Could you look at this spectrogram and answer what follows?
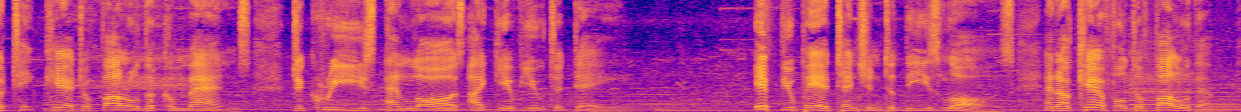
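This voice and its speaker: An actor playing a solemn, commanding prophet in a dramatized audio Bible, stern and fervent, speaking with deliberate, emphatic oratory. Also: male voice, medium pitch. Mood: solemn, tender. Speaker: dramatized scripture narrator. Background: music.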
